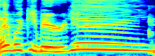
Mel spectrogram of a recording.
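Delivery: yay stretched out, very high and slow. Recounting someone's dark bit done in a cute voice: sweet Wiki Bear voice. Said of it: "in his Wiki Bear sweet voice".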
